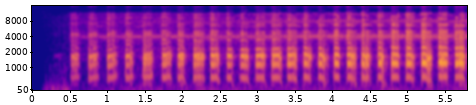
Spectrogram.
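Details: Wild junglefowl hen calling for a male: after a brief quiet start, a long run of rapid, harsh, nasal notes repeats about two to three times per second at a steady pace. No other sounds are heard.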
